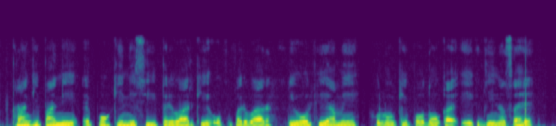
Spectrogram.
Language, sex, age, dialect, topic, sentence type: Hindi, male, 25-30, Garhwali, agriculture, statement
